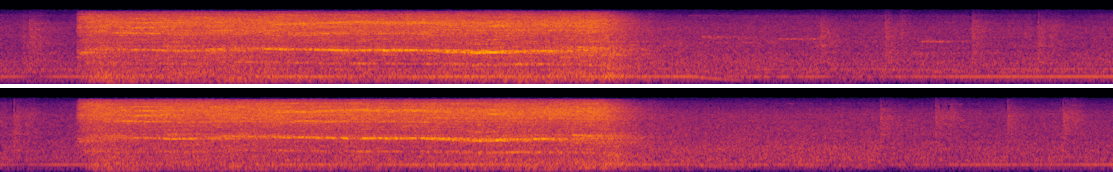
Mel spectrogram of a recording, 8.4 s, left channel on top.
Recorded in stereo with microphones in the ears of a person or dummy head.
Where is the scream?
15° left (ahead or behind), 3 m.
